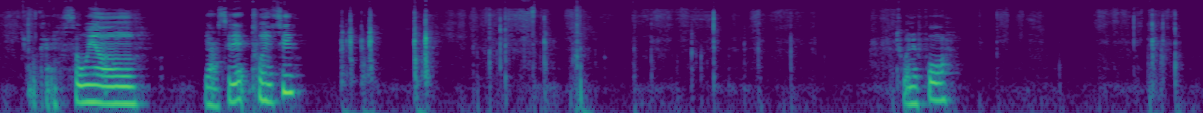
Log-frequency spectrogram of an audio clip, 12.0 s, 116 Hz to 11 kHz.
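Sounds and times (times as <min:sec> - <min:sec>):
paper envelope rustling: 0:04.4 - 0:09.0, 0:09.8 - 0:12.0.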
